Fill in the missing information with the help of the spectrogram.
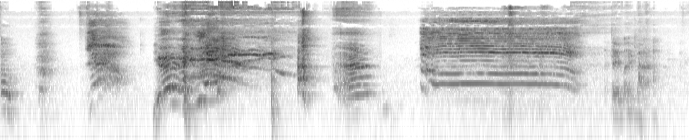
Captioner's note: male screams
